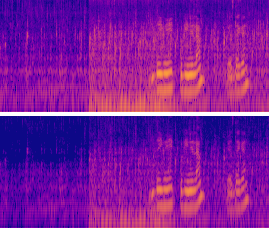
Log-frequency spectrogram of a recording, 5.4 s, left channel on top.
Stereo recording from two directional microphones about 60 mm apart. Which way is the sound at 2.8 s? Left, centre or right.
Right.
